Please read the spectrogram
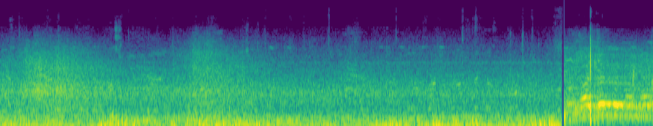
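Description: Steady low rumble of wind on the microphone, with faint, indistinct voices from a team huddle on a football pitch. Near the end a single sharp thud of a football being kicked.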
